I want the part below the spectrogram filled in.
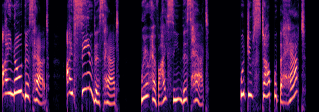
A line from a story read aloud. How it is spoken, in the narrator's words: Her sister cried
